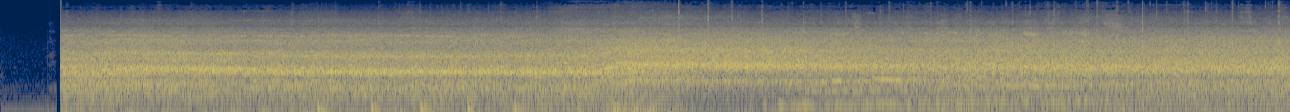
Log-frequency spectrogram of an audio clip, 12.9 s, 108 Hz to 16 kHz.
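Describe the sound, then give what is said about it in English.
A huge football crowd at St James' Park roars without pause in the last 15 seconds before the final whistle of Newcastle's 2-1 victory over Manchester City, a dense wall of cheering, chanting and shouting that stays loud and steady throughout, with whistles and clapping scattered through the din. “This is the 15 seconds or so leading up to the final whistle in the victory over Manchester City.”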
